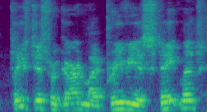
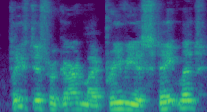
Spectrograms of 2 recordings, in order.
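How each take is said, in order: No difference in how they are said.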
